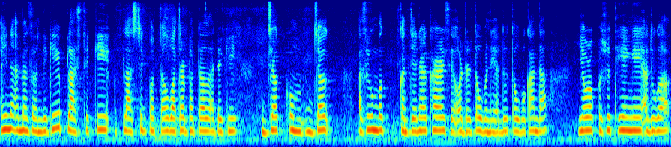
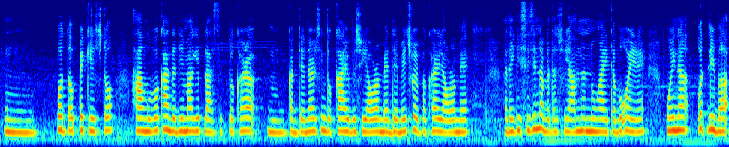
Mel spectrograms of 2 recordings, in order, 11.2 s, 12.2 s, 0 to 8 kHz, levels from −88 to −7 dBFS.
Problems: constant background noise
